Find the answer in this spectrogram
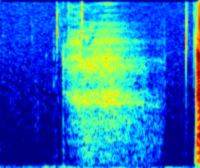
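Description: A person's breath drawn in, a soft hiss lasting about a second, just before speech begins at the very end.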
